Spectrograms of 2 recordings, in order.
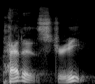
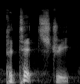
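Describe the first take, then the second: First: The T sounds are soft, almost like D. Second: The T sounds are crisp and clearly released. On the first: The speaker calls it wrong. "It's not" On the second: The speaker calls it right. "it was spelled P E T T I T"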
